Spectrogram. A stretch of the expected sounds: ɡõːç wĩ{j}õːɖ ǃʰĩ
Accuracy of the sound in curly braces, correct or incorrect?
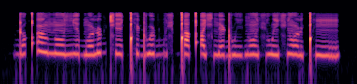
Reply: incorrect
